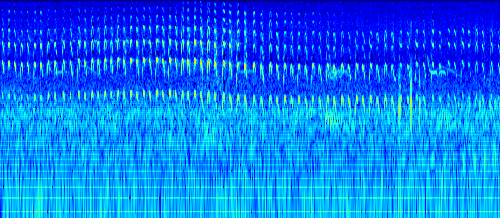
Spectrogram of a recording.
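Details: A Black-tailed godwit (Limosa limosa), a critically endangered species in Norway, gives a fast, nasal, reedy series of about four notes a second that grows louder, then fades and turns ragged as if other birds join in.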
